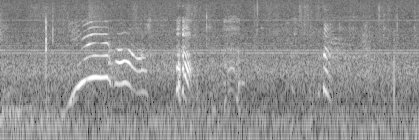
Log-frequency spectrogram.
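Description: A high-pitched wavering vocal call about a second in, rising and then wobbling, the loudest sound here, followed by a short sharp squeak and a fainter falling call.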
